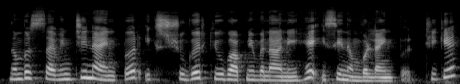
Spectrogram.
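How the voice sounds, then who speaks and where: Slow, patient Indian woman teacher. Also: a little high. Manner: asks the children questions and answers them herself; switches between Hindi and English, reading each line then explaining it. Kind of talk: explaining a school maths lesson.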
